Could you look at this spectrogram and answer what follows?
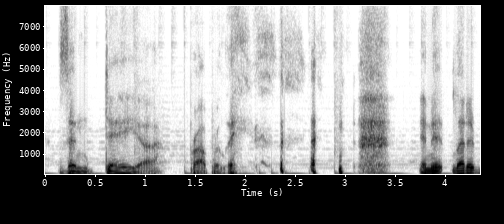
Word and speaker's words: Zendaya: of we're we're upsetting sil we did not pronounce zendaya properly and it let it be noted uh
